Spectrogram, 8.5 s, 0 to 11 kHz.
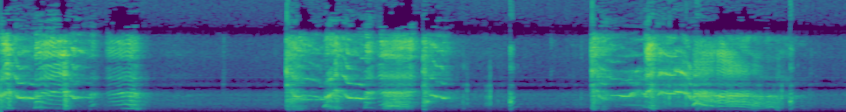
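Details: Chronic cough present since summer 2016, recorded July 2018; patient believes extreme temperature changes in the apartment trigger it: three bouts of rapid, repeated dry coughs with brief pauses.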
